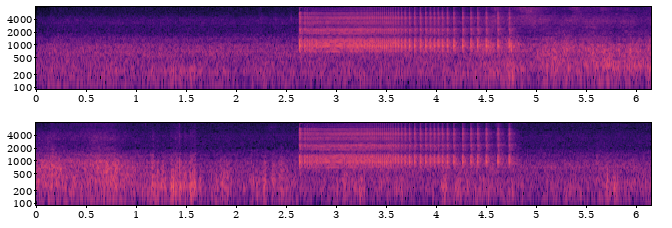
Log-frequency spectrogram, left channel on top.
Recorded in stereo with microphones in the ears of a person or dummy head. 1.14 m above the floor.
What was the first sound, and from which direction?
A squeak, 10° left (ahead or behind).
